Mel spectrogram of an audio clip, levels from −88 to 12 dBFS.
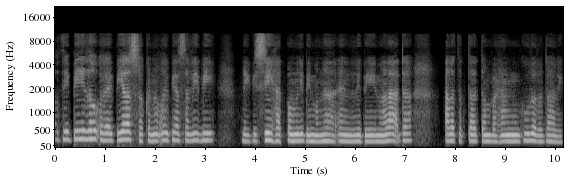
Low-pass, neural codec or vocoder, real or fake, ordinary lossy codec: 9.9 kHz; codec, 16 kHz in and 24 kHz out, 0.4 kbps, LongCat-Audio-Codec, two codebook decoder; fake; AAC, 32 kbps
